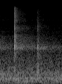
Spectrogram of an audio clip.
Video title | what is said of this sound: FAC Training Series | we tap it if it sounds sharp it's set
